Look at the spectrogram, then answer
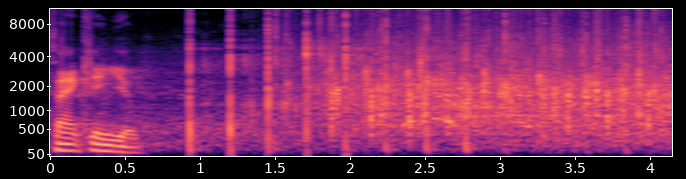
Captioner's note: clapping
